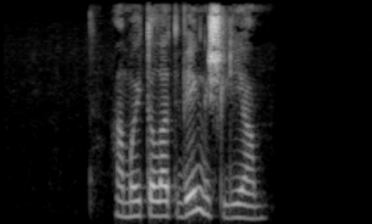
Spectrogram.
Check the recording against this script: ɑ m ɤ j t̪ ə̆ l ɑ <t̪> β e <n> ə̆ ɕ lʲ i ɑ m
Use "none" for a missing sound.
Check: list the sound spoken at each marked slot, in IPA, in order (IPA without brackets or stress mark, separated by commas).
t̪, ŋ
